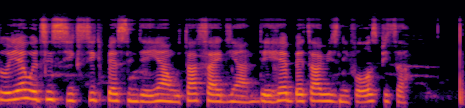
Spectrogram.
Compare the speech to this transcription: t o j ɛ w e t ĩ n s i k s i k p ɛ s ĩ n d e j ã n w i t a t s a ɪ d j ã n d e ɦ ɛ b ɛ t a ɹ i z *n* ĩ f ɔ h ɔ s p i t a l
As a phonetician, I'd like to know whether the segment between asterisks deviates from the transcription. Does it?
no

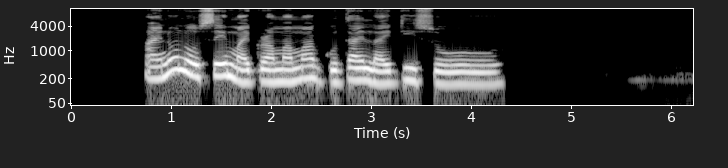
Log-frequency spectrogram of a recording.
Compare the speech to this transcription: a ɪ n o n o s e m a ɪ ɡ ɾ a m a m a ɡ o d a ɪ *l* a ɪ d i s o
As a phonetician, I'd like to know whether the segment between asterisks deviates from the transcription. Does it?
no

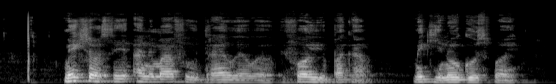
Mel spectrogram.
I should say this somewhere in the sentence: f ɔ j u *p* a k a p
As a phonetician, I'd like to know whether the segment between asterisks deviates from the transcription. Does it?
no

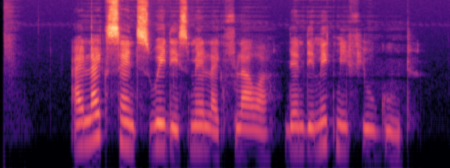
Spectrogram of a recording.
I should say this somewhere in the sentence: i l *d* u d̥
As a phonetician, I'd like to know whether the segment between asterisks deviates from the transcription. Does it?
yes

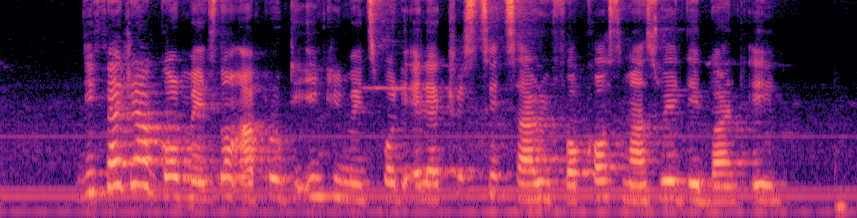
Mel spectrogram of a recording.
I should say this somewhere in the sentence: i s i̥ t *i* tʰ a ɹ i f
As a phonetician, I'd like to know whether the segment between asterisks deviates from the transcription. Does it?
no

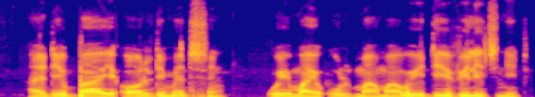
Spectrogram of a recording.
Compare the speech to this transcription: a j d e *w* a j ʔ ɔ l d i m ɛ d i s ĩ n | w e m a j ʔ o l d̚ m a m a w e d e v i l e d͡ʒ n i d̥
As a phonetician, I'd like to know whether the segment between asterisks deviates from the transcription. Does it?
yes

